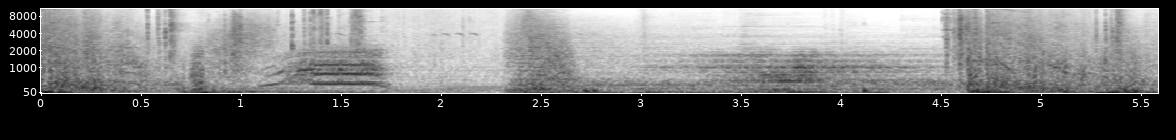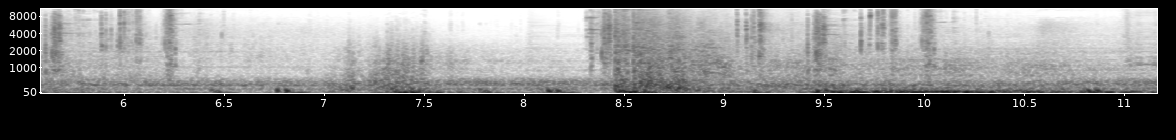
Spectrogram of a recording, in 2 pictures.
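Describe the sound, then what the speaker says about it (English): A Springfield rifle loaded with express ammo fires in Red Dead Redemption 2 while hunting a legendary animal: about three heavy, booming shots spaced a few seconds apart, ringing over busy game ambience. "Take your trusty Springfield rifle, 4 rounds of express ammo, and that should be enough to get the job done."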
